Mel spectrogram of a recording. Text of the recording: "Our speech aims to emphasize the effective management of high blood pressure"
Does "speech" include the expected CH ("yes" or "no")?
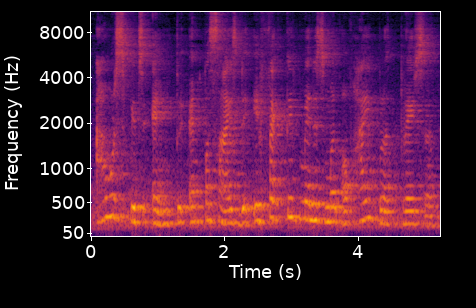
no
